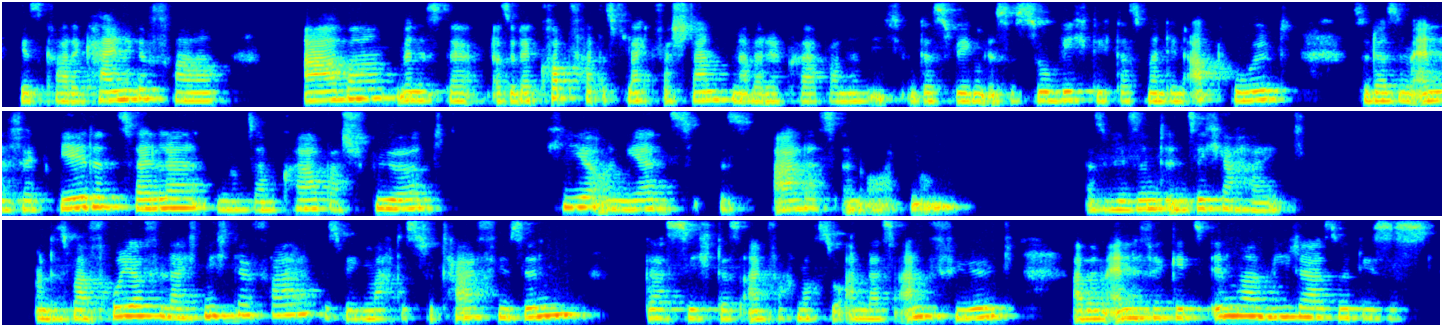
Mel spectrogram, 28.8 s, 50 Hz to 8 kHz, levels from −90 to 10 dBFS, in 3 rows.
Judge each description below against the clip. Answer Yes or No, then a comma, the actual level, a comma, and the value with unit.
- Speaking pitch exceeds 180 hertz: Yes, high, 190 Hz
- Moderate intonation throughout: Yes, average, 3.1 semitones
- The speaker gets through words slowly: No, average, 175 wpm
